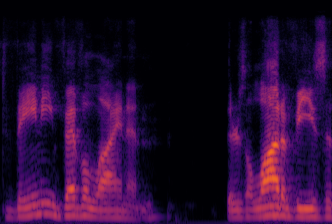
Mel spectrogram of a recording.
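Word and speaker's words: Veini Vehviläinen: record and say i believe the name is pronounced veiny vivilinen there's a lot of visa well done it's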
